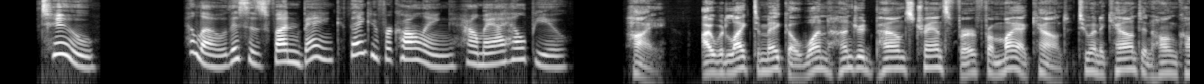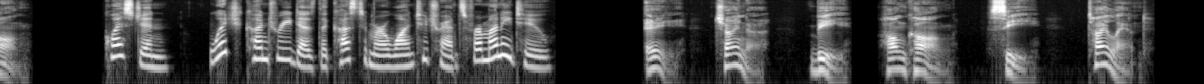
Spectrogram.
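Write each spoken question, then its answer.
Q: Which country does the customer want to transfer money to?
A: B: Hong Kong.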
